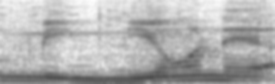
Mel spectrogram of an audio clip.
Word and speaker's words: Mignone: gobierno y pueblo argentino, el premio Mignone, Emilio Mignone, así se pronuncia.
